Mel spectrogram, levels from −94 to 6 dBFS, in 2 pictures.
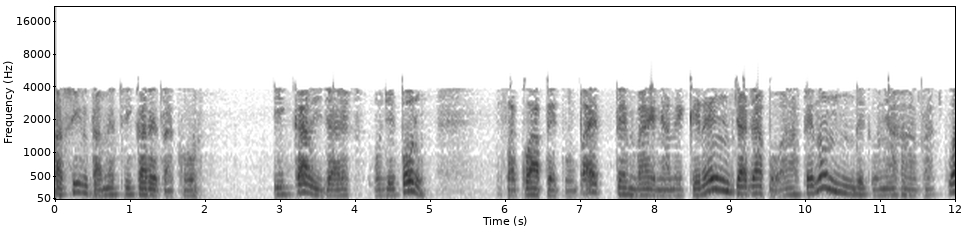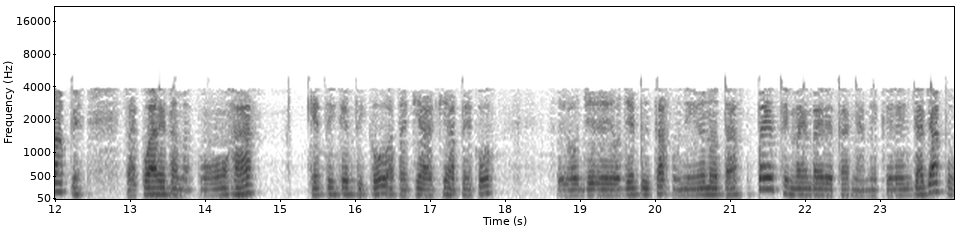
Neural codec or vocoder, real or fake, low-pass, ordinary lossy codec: none; real; 7.2 kHz; AAC, 16 kbps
